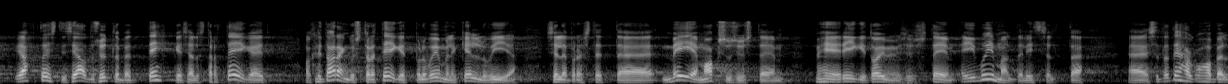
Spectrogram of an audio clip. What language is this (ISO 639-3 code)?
est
